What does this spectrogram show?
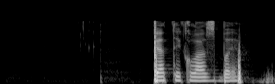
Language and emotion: Russian, neutral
